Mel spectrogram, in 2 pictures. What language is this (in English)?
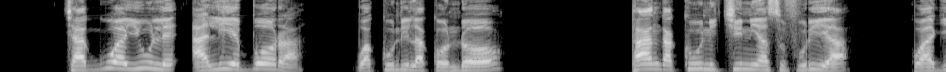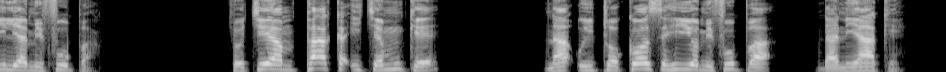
Swahili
